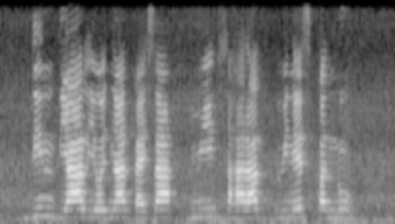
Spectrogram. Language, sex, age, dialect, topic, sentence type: Magahi, female, 60-100, Northeastern/Surjapuri, banking, statement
